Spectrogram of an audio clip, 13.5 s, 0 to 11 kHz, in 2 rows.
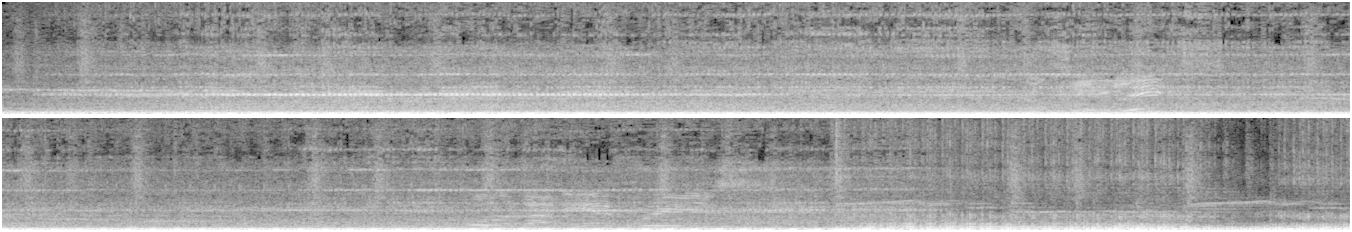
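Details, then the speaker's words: Coyote 5.0 Ford Mustang, first-ever start after supercharger kit install. Lumpy V8 idle with a clear, steady high-pitched supercharger whine on top; blower working normally. "hear that whine. I can hear that supercharger whine."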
